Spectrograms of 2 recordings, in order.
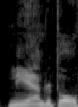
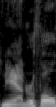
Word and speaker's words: Neanderthal: Now, he actually said Neanderthal thinking, but look, there's two correct pronunciations of the word, Neanderthal, Neanderthal. I prefer tall. It's just, as I'm going to say later, I'm not an anthropologist. I don't care. I pronounce it Neanderthal.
